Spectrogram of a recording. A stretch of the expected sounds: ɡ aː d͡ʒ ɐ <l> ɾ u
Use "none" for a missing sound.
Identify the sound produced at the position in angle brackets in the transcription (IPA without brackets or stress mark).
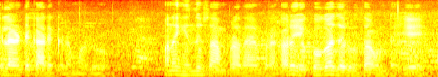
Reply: none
